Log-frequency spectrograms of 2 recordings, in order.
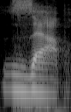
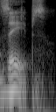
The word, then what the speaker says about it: zap: zapier needs pronounced as zap soft a but but it is a zap because they call it zaps it's not zapes i agree so well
